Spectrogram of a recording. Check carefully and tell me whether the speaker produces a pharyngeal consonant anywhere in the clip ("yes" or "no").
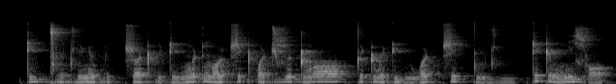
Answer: no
